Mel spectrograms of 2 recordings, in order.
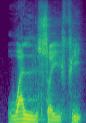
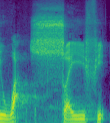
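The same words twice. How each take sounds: First: "wal soifi" with the l sounded; wrong form. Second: "wa soifi" with no l, s doubled; correct form. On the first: Teacher showing the mistake, l kept. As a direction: pronounce the l before "soifi". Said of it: "On dit pas". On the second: Teacher giving the right reading, l silent. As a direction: drop the l, go straight to "soifi". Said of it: "On dit". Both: Shown as a demonstration.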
